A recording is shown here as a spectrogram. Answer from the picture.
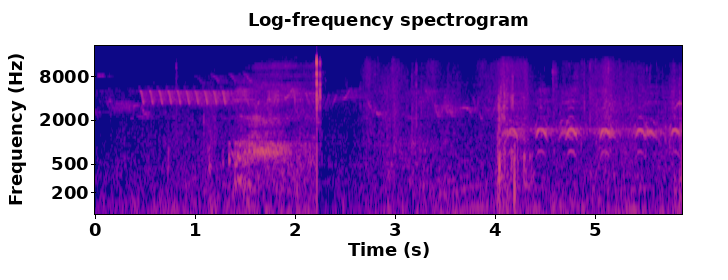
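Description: Birds calling outdoors: a quick high trill, then short arching calls repeated about three times a second. A single sharp click cuts in about two seconds in.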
